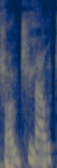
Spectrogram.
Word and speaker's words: Fauci: She was shout out to Dr. How do you say his Fushi? – Dr. Fauci.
